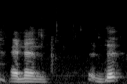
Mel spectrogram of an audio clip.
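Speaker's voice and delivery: ordinary delivery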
